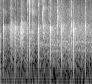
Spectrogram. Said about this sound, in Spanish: Aplausos, por favor.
